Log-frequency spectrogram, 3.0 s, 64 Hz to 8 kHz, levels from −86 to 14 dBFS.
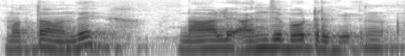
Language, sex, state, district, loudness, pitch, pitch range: Tamil, male, Tamil Nadu, Nilgiris, -17 LUFS, 130 Hz, 120-135 Hz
